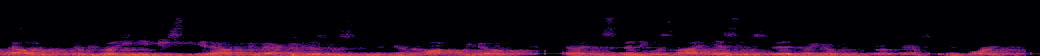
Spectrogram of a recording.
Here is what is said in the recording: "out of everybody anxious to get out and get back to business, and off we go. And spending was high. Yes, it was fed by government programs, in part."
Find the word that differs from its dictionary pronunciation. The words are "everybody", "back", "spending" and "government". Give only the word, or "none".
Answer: government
